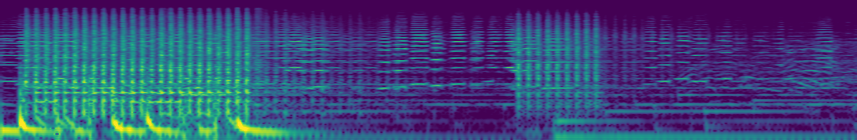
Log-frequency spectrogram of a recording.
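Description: Automatic rifle fired into the air in a long rapid burst of evenly spaced shots lasting about two and a half seconds, then a second short burst around five seconds in. Music with held reed-like tones plays underneath.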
